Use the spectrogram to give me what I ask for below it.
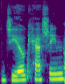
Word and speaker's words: geocaching: Now, what I know there was, you introduced me to the idea of geocaching.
